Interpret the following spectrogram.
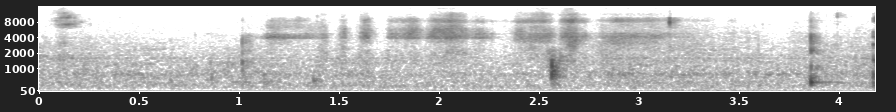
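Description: Near silence with faint rustling of a handheld paper sheet for about two seconds in the middle, and a couple of tiny clicks near the end.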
